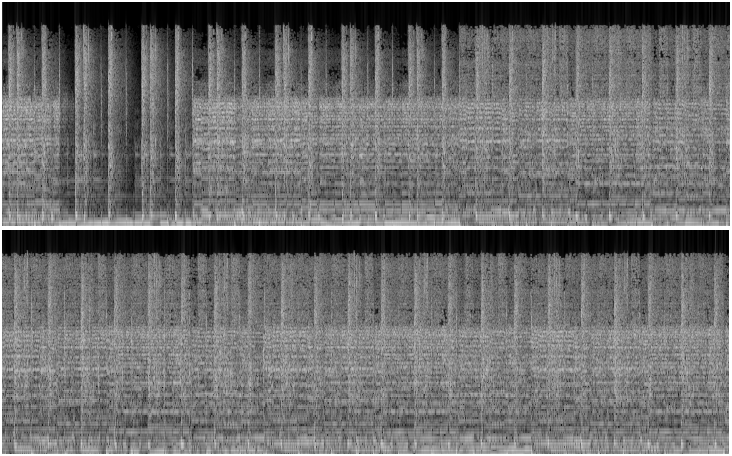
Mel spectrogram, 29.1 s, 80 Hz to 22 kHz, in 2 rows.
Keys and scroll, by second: 26.4 Delete.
